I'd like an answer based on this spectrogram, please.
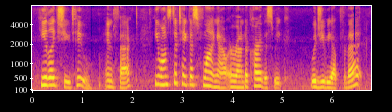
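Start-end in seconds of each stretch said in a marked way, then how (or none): none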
